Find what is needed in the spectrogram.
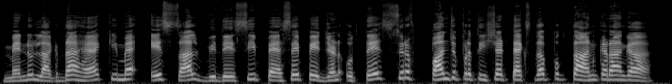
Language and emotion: Punjabi, happy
